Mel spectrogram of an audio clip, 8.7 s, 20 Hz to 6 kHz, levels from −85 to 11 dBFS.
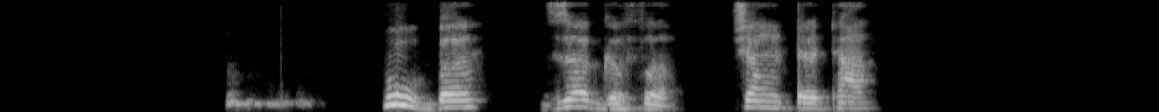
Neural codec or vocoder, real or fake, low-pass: codec, 16 kHz, 4 kbps, FreqCodec, smaller model; fake; 5.4 kHz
